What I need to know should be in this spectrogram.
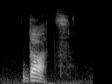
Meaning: defiance
- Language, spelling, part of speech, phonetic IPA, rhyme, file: Hungarian, dac, noun, [ˈdɒt͡s], -ɒt͡s, Hu-dac.ogg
